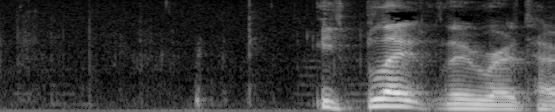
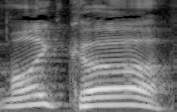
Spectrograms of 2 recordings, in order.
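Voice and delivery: mock-furious higher-pitched call; 7 semitones higher than usual. Girlfriend calls her boyfriend from the bathroom, mock furious. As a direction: call out in imitated fury. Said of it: "she's furious".

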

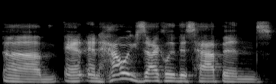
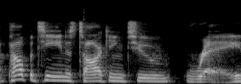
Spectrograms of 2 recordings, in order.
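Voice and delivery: normal talking voice

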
